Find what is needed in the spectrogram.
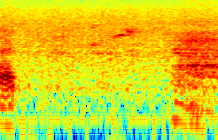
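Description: Shrimp and broccoli sizzling in a frying pan, a steady hiss as the refrigerator-cold broccoli heats up with the shrimp.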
